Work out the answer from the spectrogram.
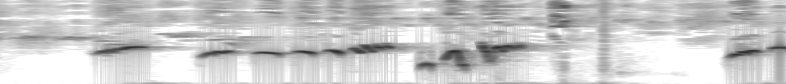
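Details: White-rumped shama singing, a recording meant to teach goldfinches and hybrids rare notes; smooth sliding whistles link into a continuous warbled phrase, broken by a couple of sharp flicked notes, then a brief pause before another rising whistle.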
